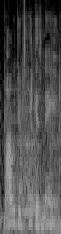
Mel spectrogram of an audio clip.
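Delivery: ordinary talk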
